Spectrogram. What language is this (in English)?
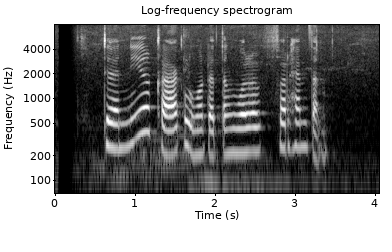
Javanese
